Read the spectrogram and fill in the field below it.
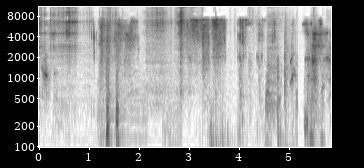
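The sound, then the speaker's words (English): Coins in a bottle of change rattle and clink inside the glass bottle, shaken in irregular bursts for several seconds, fairly loud, with bright metallic jingling and no voices. “This is our bottle of change.”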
